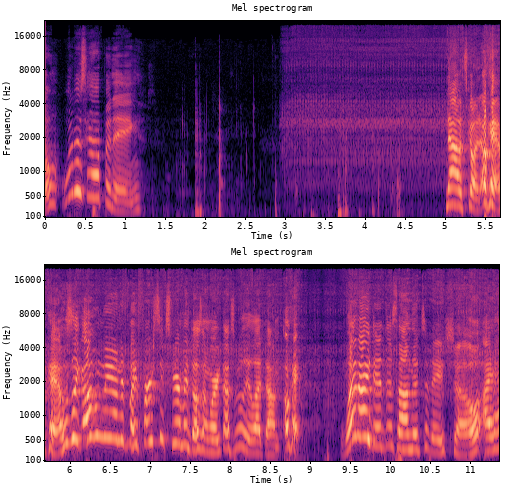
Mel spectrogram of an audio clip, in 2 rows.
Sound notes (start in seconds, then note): 3.1 bike pump whirs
